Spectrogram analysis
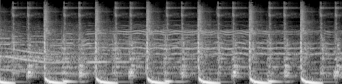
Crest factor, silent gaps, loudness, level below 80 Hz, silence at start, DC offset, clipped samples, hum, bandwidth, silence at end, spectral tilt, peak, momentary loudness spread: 8 dB; none; -9 LUFS; -12 dBFS; 0 s; under 0.1%; 1%; none; over 20 kHz; 0 s; -4.5 dB/octave; 0 dBFS; 2 LU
